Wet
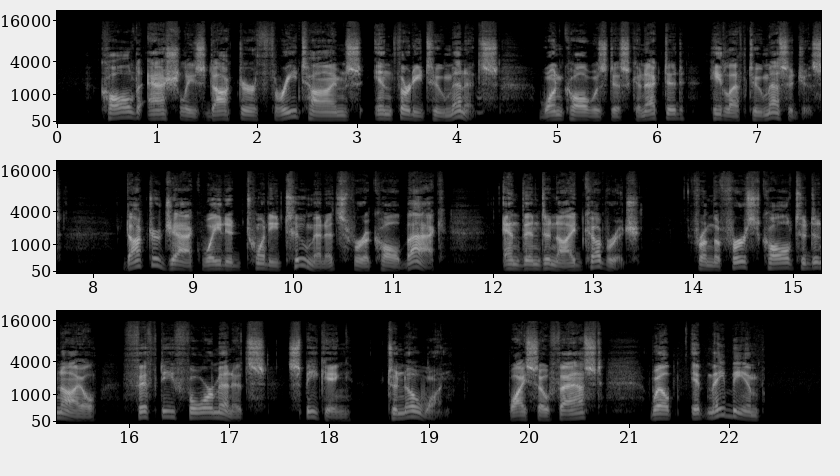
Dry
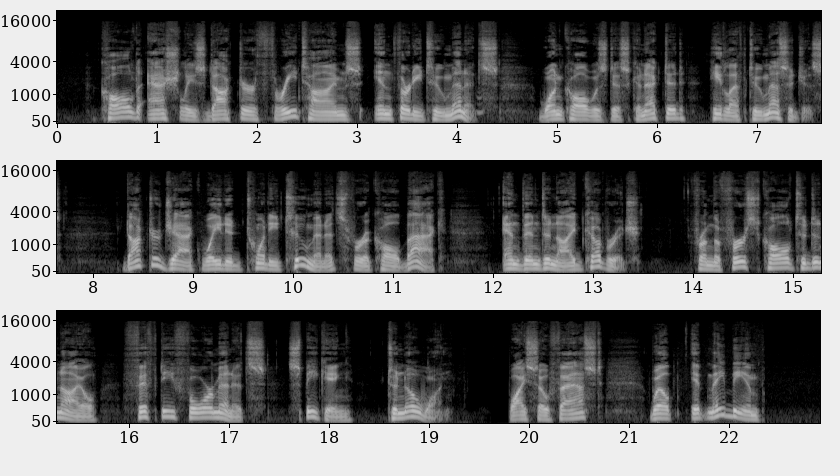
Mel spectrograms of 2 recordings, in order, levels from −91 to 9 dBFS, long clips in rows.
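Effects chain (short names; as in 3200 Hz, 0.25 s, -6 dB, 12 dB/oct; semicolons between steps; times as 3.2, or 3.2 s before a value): HPF 1200 Hz 12 dB/oct; gain -1.5 dB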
